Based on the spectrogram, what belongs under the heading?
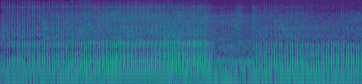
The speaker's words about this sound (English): He had some real nice pipes on that old hog, and the sound would echo across into the window. It sounded like he was talking to us. The sound of freedom as he would get on it all the way down the highway.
